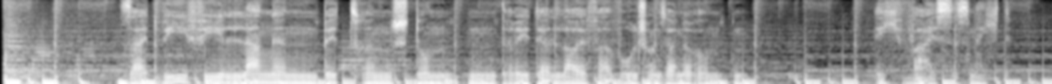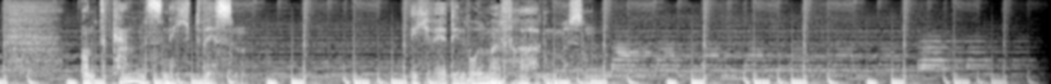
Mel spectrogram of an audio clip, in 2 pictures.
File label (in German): Poem Der Laufer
